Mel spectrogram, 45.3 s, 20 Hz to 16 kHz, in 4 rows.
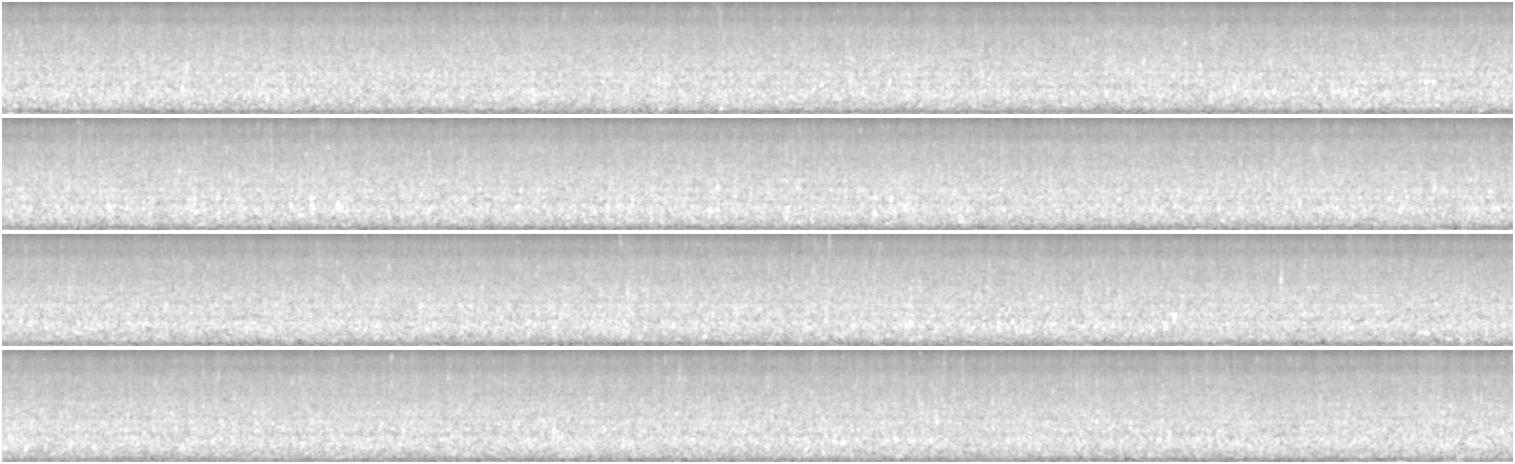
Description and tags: Lithia Creek 06
Running water in Lithia Creek, running through Ashland, OR, USA. Recorded August 1, 2008 using a Sony PCM-D50 hand-held recorder with built-in microphones. Nice range of natural water noise, faint background traffic noise.
ambient, built-in-mic, field-recording, splash, urban, water, wikiGong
